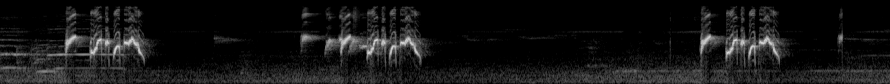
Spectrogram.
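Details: Morning 'chè'-style training song from a red-whiskered bulbul: three brisk phrases of bright, chattering whistles, repeated about every three to four seconds, clean and loud against a quiet background.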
